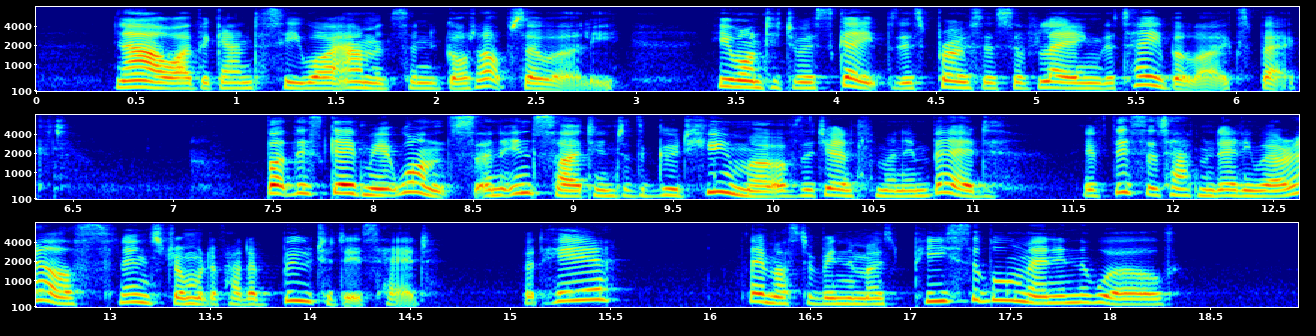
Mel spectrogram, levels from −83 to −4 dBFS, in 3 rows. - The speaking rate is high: Yes, fast, 220 wpm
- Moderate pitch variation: No, wide, 6.8 semitones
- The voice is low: No, high, 210 Hz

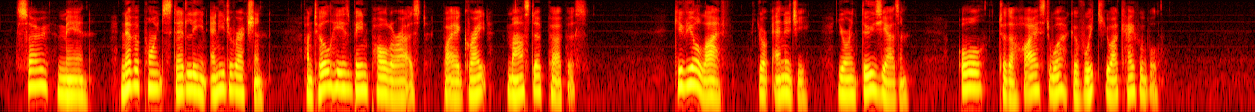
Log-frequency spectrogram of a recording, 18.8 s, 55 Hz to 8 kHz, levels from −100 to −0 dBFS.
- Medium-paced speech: No, slow, 110 wpm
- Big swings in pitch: No, average, 4.3 semitones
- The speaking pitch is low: Yes, low, 130 Hz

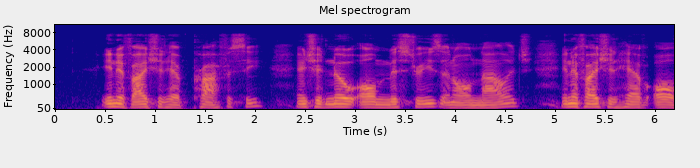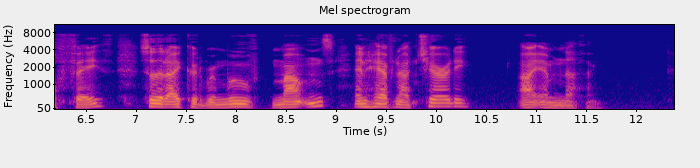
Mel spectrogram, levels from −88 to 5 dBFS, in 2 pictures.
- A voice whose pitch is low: Yes, low, 105 Hz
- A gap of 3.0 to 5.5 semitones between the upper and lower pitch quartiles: Yes, average, 3.3 semitones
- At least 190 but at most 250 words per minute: No, average, 165 wpm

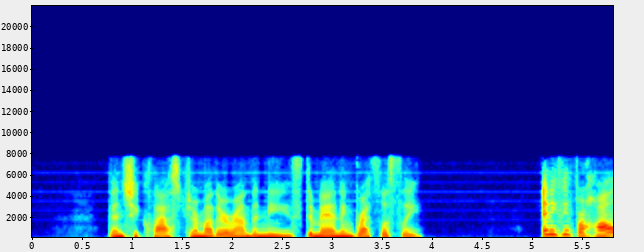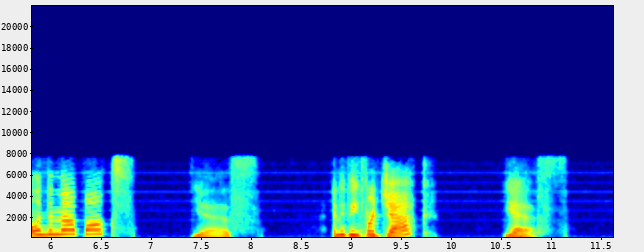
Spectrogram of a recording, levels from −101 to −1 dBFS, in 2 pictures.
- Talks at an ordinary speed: No, slow, 110 wpm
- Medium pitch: No, high, 245 Hz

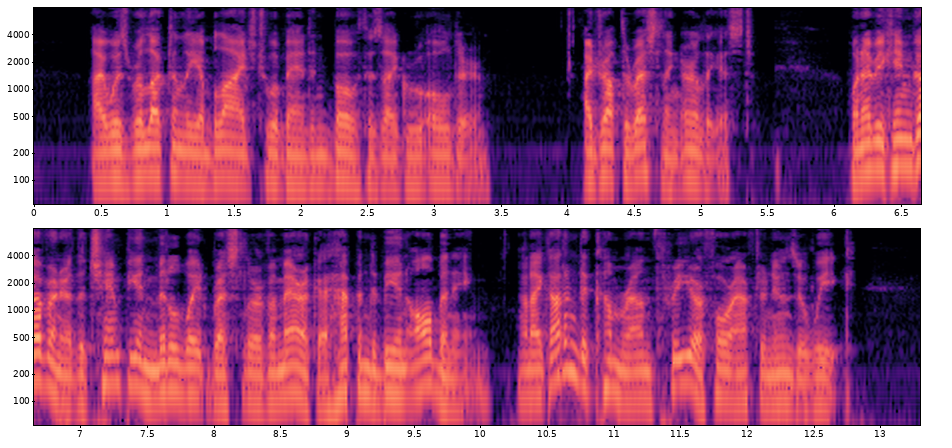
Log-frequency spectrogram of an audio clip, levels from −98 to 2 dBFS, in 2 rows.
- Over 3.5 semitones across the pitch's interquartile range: Yes, average, 4.2 semitones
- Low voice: Yes, low, 105 Hz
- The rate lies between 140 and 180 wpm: No, average, 200 wpm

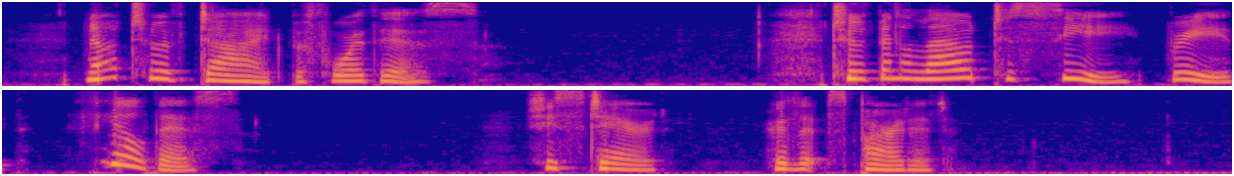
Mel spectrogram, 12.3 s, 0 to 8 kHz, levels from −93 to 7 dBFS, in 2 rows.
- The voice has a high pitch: Yes, high, 205 Hz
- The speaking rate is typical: No, slow, 100 wpm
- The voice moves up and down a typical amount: No, wide, 7.7 semitones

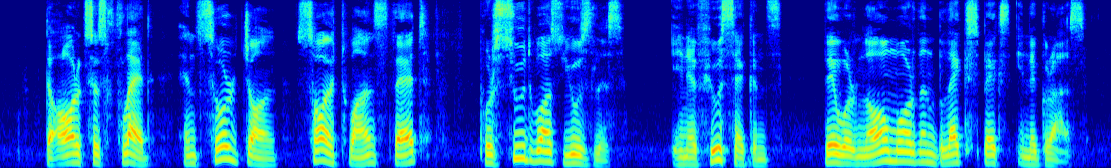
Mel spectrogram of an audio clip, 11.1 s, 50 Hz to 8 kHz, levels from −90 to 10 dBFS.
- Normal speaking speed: Yes, average, 145 wpm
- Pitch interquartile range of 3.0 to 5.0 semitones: No, wide, 5.4 semitones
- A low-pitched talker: No, medium, 145 Hz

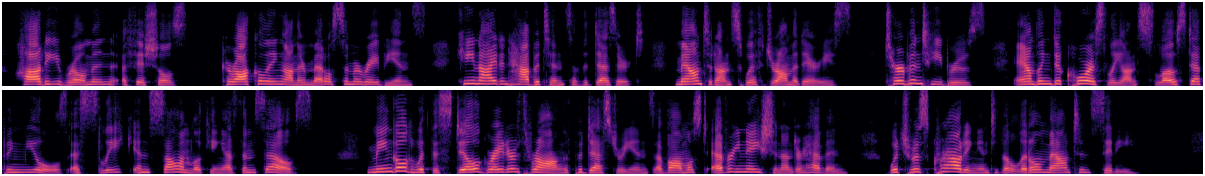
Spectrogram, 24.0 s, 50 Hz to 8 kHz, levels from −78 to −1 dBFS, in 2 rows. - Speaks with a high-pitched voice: Yes, high, 225 Hz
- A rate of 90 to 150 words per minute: Yes, average, 140 wpm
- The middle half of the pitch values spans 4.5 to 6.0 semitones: Yes, average, 5.1 semitones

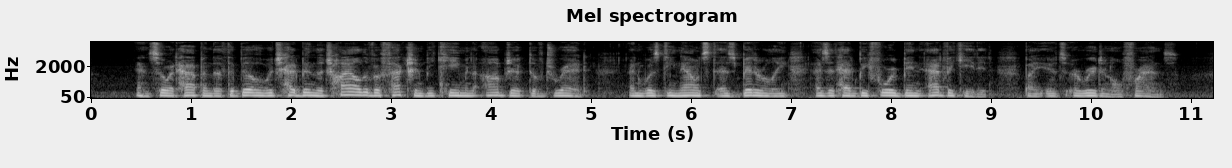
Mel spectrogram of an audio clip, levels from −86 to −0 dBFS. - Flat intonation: Yes, narrow, 2.1 semitones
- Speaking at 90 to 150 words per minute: No, average, 180 wpm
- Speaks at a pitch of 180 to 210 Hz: No, low, 135 Hz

